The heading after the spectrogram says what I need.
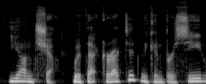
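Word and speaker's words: Yautja: thus gotten himself confused the actual pronunciation of the most used species name for the predator species is something like yancha with that corrected we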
